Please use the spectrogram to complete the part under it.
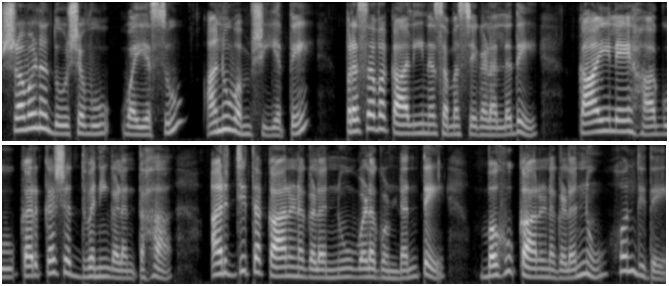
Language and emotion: Kannada, neutral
